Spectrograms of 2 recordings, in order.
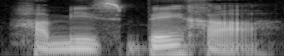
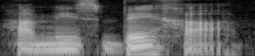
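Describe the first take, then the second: No difference in how they are said.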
